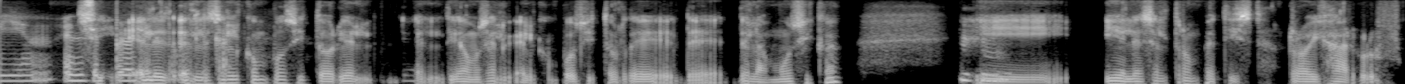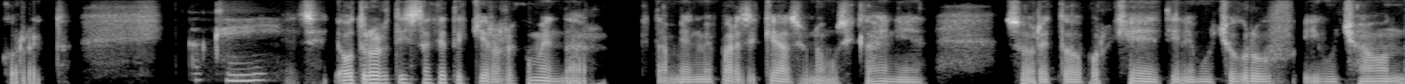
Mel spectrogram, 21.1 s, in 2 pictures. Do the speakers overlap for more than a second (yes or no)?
yes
